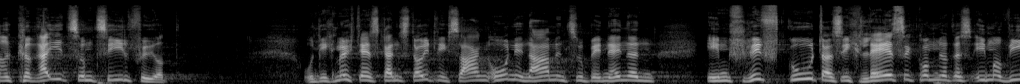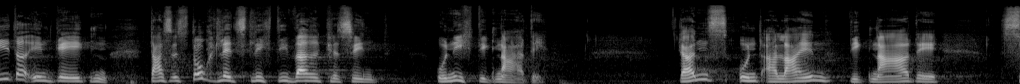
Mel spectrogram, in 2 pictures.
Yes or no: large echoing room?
yes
